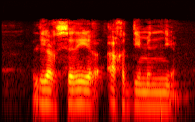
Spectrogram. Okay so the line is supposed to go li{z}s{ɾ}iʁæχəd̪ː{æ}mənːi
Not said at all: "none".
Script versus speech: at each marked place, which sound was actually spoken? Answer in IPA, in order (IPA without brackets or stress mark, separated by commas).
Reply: ʁ, ɾ, i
